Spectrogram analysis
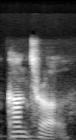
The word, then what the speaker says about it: control: stresses H it's a control the stress is where the apostrophe is in front of the T So second syllable control control right and so if you're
